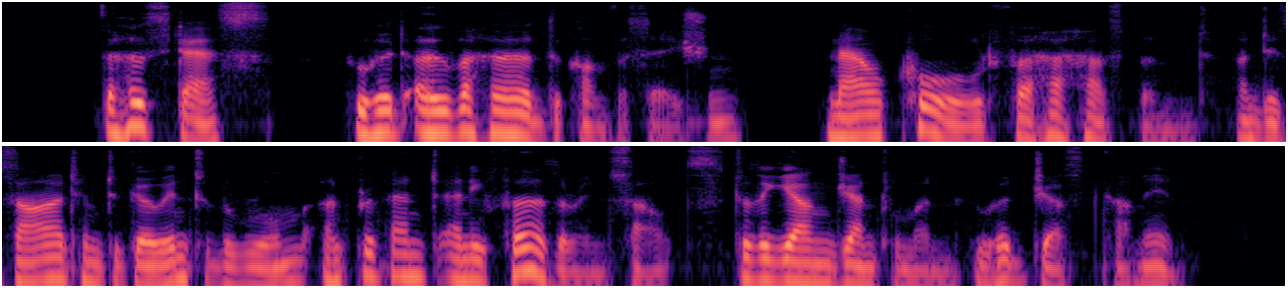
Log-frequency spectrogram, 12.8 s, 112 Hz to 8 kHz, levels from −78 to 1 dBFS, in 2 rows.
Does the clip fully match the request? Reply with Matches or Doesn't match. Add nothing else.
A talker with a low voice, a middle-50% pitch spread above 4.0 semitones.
Matches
